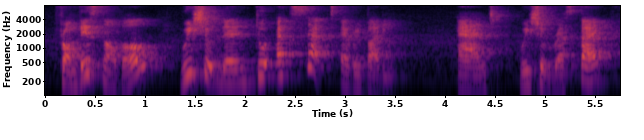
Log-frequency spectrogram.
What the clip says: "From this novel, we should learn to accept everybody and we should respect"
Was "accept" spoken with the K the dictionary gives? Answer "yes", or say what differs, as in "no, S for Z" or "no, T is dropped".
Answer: yes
